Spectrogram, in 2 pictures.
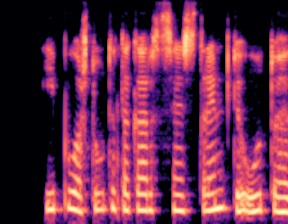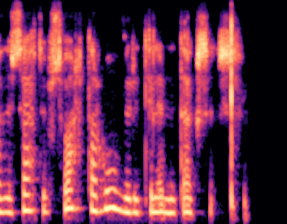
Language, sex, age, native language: Icelandic, female, 30-39, Icelandic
